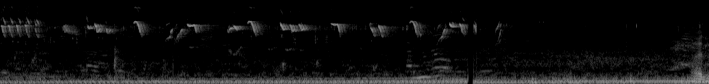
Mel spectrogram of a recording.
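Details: Jilguero amarillo (siskin) delivering 'máquina' style song at close range in cold weather: rapid, high, sliding whistled notes strung into a continuous twitter for about five seconds, then fading, with a steady low hum and a sharp click.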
